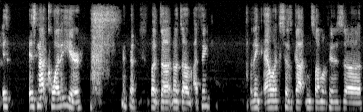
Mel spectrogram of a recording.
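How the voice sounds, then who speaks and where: A man chatting casually in a group, hesitant, with many pauses and filler words. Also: mid-range voice, steady tone, lo-fi sound. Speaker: panel guest.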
